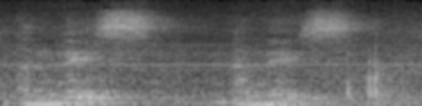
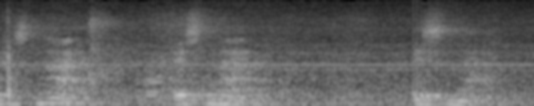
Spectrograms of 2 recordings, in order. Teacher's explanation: After and, for example, you get just a lengthening of the N. So and this, standard and this, becomes and this, and this.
